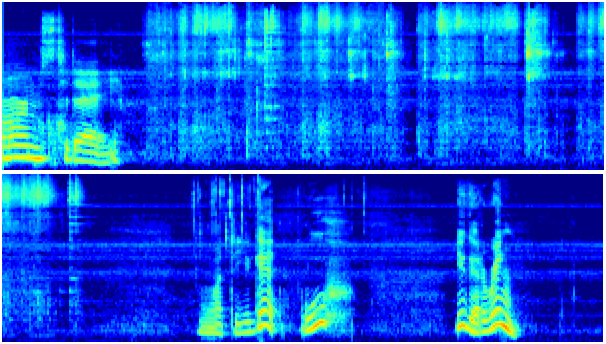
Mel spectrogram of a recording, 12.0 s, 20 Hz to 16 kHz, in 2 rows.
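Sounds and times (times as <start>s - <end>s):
metal charms clinking: 1.4s - 6.8s.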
